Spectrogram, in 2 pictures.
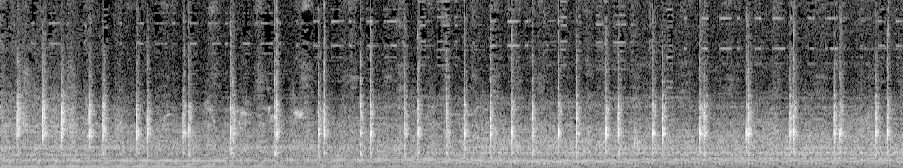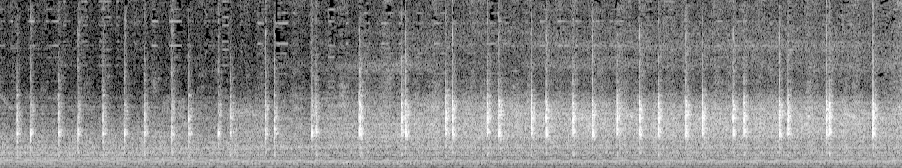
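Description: Electric bucket milking machine running: a steady hum from the vacuum pump with the rapid, regular clicking of its pulsators as it milks a cow.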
